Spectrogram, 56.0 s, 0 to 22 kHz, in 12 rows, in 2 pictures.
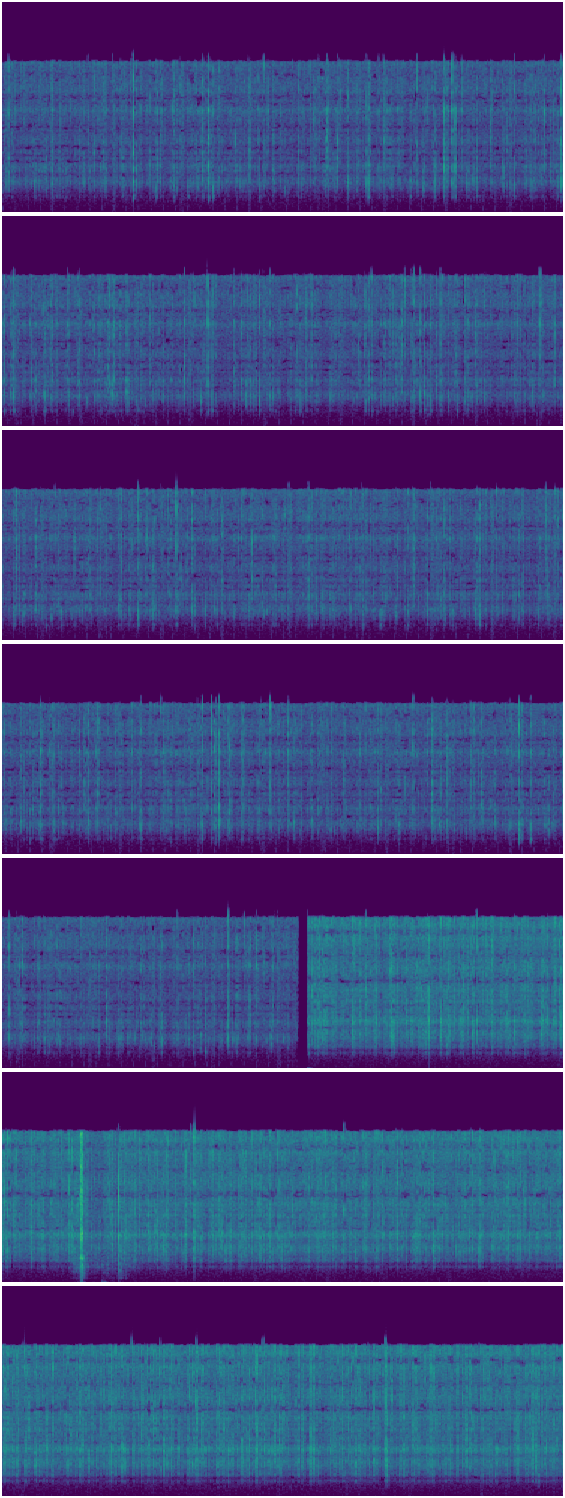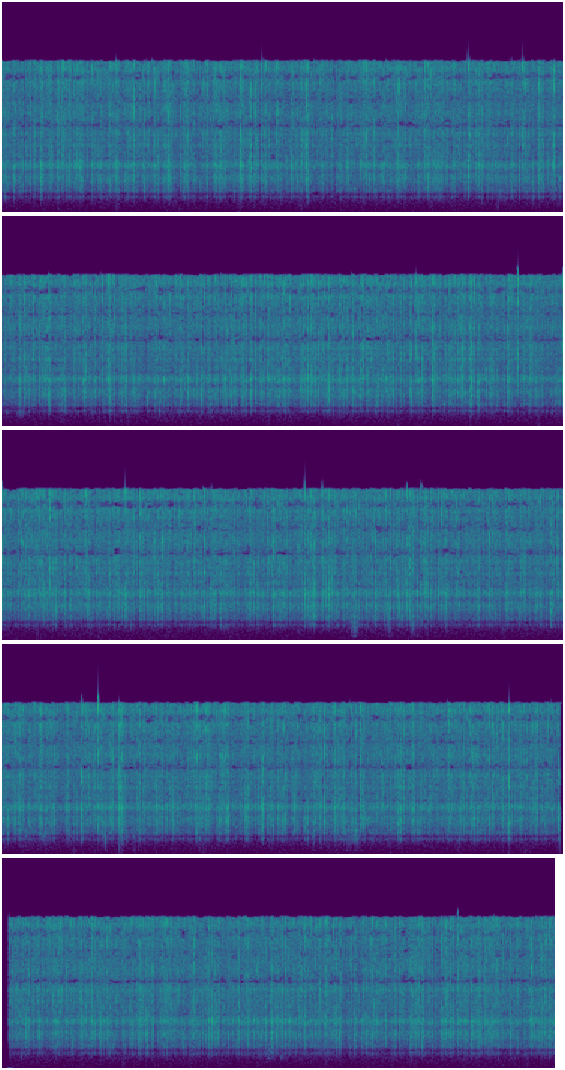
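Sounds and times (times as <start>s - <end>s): snapping shrimp crackling underwater: 22.2s - 27.5s, 42.5s - 52.5s, 53.4s - 54.0s.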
